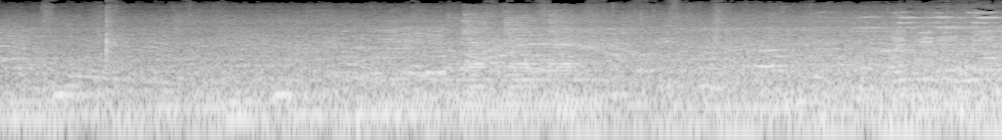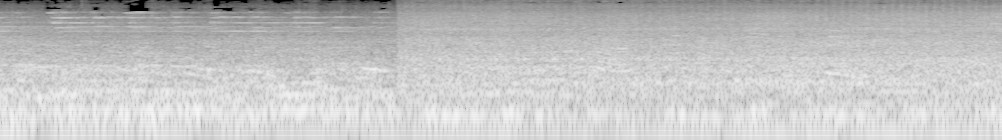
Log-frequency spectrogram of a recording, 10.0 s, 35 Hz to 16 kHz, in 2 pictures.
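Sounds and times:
crowd voices: 0:00.0 - 0:10.0
tractor engine running: 0:07.0 - 0:10.0.

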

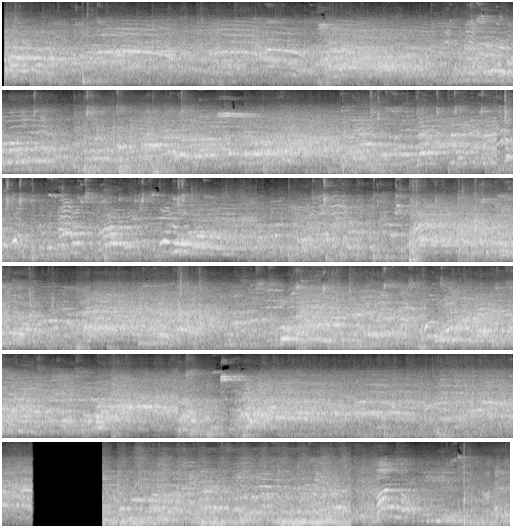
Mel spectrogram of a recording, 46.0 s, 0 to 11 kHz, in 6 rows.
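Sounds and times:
crowd voices and shouting: 0:00.0 - 0:38.8, 0:39.8 - 0:45.9.

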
